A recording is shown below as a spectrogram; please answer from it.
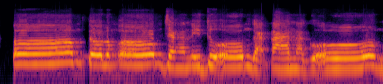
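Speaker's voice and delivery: high begging voice, easing down; the hurting stomach begs, then wilts; pleading stomach. Pretend. Aching stomach begs its owner for mercy, pleading. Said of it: "dia mau ngomong sama tuannya".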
